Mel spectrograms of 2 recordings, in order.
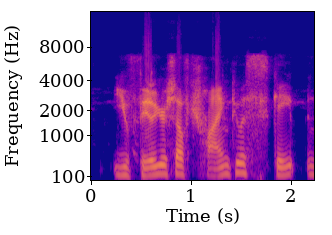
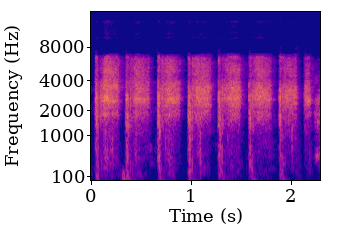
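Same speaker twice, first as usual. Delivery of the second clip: imitated hissing footsteps. Game master making the creature's approaching sound, hissing. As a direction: make the creeping steps of a monster.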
